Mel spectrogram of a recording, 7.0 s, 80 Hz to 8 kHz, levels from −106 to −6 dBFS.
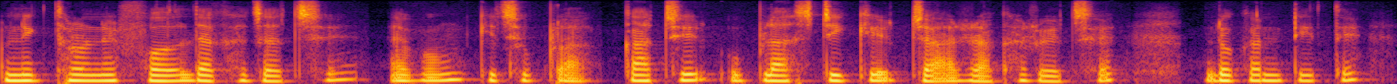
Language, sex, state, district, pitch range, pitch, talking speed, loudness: Bengali, female, Tripura, West Tripura, 195-215 Hz, 200 Hz, 130 wpm, -18 LUFS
